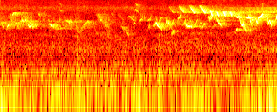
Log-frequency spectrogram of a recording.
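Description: Small birds chirping, faint, in quick repeated notes and short rapid trills, over a steady low rumble.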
